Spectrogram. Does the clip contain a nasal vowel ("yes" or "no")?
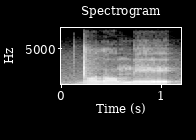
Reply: no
